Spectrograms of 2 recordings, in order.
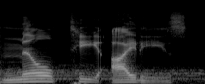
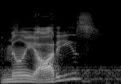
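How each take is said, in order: First: The T in the middle is pronounced. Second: The T in the middle is silent. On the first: "I always pronounce this Miltiades" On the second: "Like the T is silent"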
